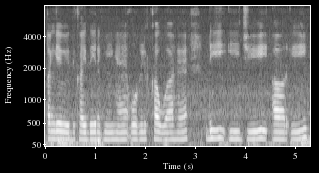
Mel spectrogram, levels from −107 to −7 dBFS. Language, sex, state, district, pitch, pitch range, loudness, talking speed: Hindi, female, Haryana, Jhajjar, 155 Hz, 155-165 Hz, -19 LUFS, 180 wpm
